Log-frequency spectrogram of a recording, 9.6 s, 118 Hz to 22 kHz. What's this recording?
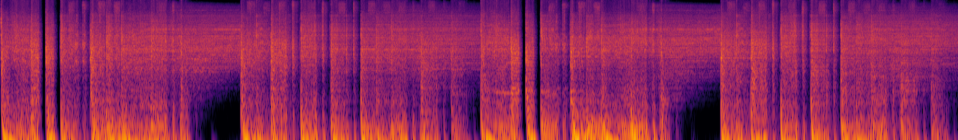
Music > Multiple instruments
fxed exp loop 200bpm
drums, glitch, cyber, loop, processed, electronic, sliced, robotic, robot, 200bpm, experimental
